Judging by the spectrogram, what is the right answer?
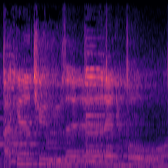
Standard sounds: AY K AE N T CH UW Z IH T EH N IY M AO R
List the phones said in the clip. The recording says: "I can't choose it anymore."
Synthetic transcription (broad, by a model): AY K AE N CH UW Z IH T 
